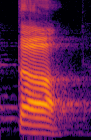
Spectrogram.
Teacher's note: تا آپ نے اس انداز سے ادا کرنا ہے کہ آپ کی زبان کی نوک سامنے والے جو دو دانت ہیں اس کے کنارے کو لگے، یعنی اوپر جو مسوڑا ہے اس سے نیچے تھوڑا سا کر کے جو کنارہ ہے اس کے ساتھ جب لگے تو تا ادا ہوتا ہے.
